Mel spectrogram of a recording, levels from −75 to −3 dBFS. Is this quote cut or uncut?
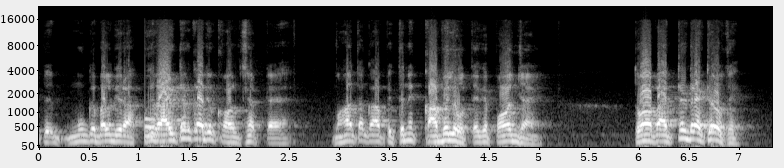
cut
